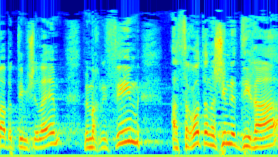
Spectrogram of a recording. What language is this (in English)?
Hebrew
